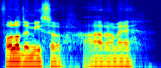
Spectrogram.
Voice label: warrior conversation emotion neutral

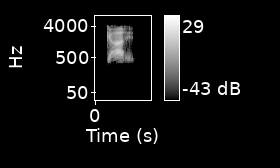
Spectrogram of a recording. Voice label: Voices Confirmation Male Young

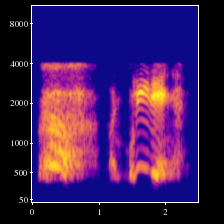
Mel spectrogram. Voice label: Voices Injury Male Old; Rebel Cops

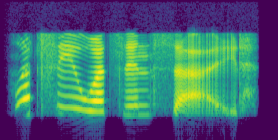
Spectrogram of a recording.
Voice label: Voices Open Safe Female; rebel cops 2019 gamerip

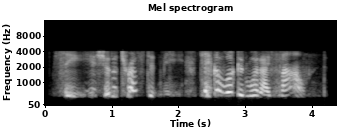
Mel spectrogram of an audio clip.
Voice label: Voices Open Safe Female Old; rebel cops 2019

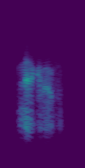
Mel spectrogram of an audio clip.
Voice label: Voices Refuse Male

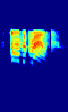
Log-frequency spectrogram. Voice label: Order To Surrender Female, Voices

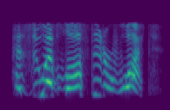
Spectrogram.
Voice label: Female; rebel cops 2019

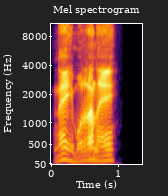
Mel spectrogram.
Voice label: warrior conversation emotion question

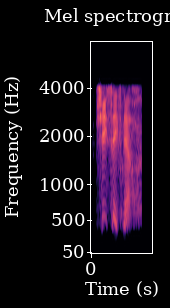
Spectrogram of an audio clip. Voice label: Cop Evacuated Male Young; Rebel Cops

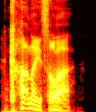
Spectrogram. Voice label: VO warrior conversation emotion joking

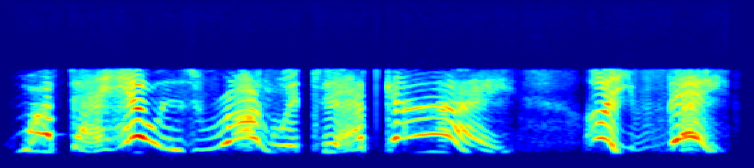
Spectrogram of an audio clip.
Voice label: Female Old

